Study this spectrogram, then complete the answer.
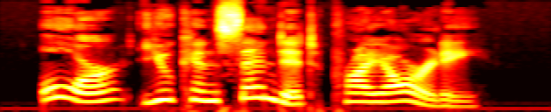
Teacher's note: notice the stress on or, which emphasizes that there is another possibility.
